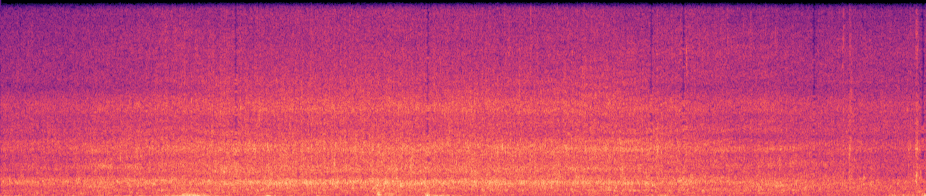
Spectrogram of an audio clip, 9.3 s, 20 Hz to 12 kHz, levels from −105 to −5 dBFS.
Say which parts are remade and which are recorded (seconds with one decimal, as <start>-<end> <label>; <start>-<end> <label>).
0.0-9.3 recorded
